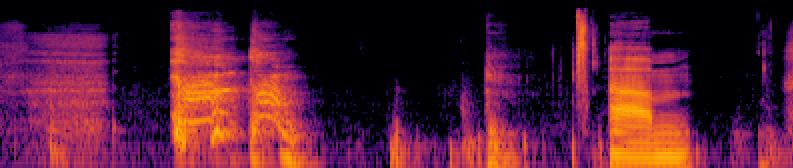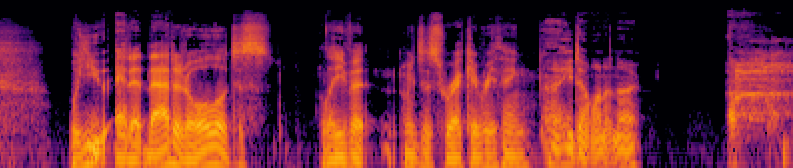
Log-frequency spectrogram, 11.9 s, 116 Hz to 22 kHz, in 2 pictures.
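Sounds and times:
person coughing harshly: 0:01.3 - 0:02.4, 0:03.6 - 0:04.0, 0:11.4 - 0:11.8
throat clearing: 0:03.6 - 0:04.0, 0:11.4 - 0:11.8
speech: 0:04.6 - 0:05.2, 0:05.9 - 0:10.8, 0:11.4 - 0:11.8.

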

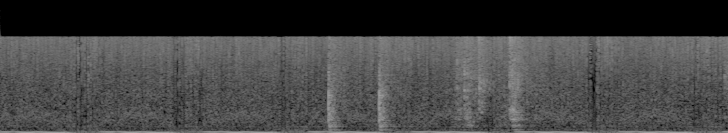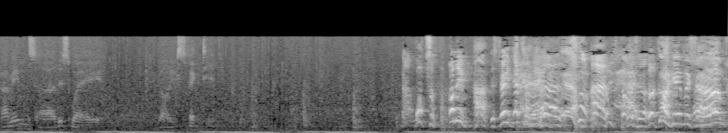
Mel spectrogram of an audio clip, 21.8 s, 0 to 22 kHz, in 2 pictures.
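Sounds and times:
steady low hum and hiss: 0:00.0 - 0:21.8
slow footsteps of a man approaching the front door: 0:04.8 - 0:08.1, 0:14.2 - 0:18.0
speech: 0:11.4 - 0:12.6, 0:13.3 - 0:14.3, 0:17.1 - 0:21.8
laughter: 0:17.9 - 0:21.8.

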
